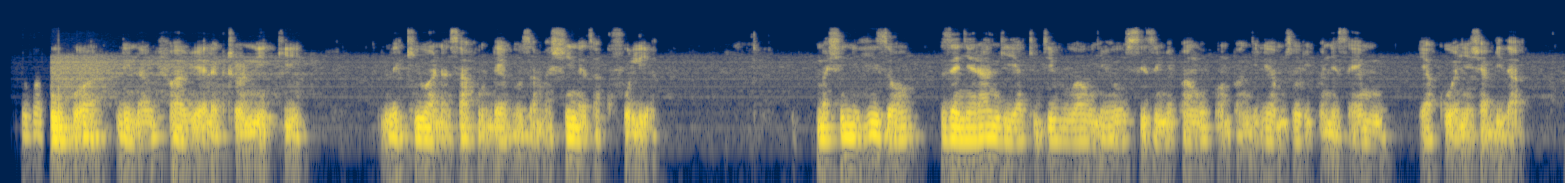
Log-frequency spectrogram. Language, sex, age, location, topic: Swahili, male, 25-35, Nairobi, finance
